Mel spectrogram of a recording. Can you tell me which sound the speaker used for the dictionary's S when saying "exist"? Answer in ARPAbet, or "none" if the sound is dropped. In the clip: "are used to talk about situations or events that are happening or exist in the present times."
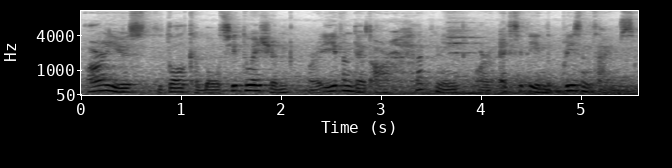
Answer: none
